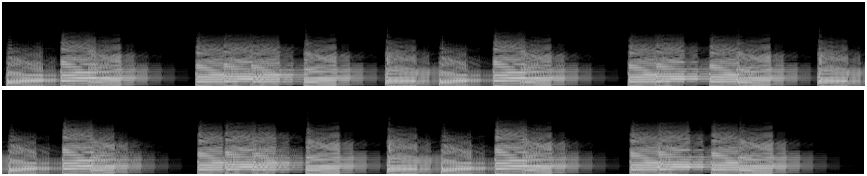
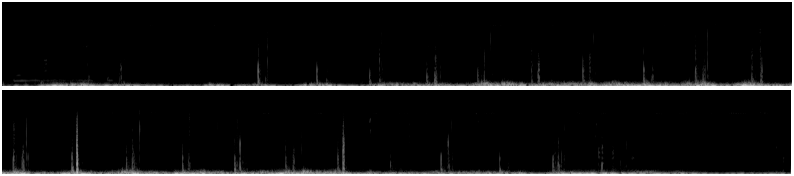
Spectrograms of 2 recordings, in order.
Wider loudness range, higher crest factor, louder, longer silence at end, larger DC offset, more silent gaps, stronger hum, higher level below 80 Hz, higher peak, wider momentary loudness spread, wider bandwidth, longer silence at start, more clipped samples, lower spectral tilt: second, 2 LU vs 10 LU; second, 12 dB vs 18 dB; first, -20 LUFS vs -42 LUFS; about the same, 0 s vs 0 s; first, 1% vs under 0.1%; neither; neither; second, -44 dBFS vs -36 dBFS; first, -8 dBFS vs -12 dBFS; second, 10 LU vs 15 LU; second, 5.2 kHz vs 7.4 kHz; about the same, 0 s vs 0.1 s; neither; first, -10 dB/octave vs -7 dB/octave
